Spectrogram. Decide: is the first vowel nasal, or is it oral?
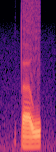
oral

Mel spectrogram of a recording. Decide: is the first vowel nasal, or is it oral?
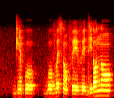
nasal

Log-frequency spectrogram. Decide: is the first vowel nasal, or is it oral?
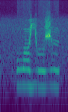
oral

